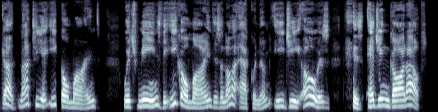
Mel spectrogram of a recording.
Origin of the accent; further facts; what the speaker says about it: New York City, New York, United States; now in Florida, United States; I grew up in the South Bronx. I grew up in the hood.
